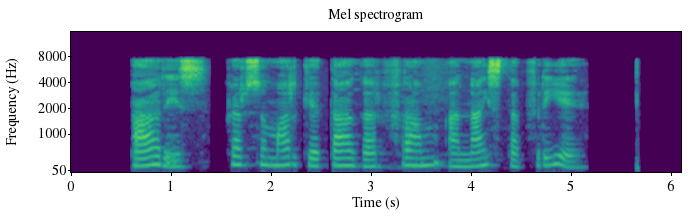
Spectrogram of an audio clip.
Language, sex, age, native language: Icelandic, female, 40-49, Filipino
